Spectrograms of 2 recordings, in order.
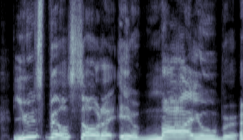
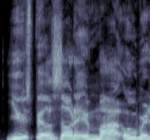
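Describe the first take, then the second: First: Slowly hammed-up irate driver, pitched a bit higher; lightly voiced offended driver, slow; slow mock angry driver. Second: Reading the message as an irate Uber driver, pitched a bit higher; lightly voiced indignant driver; mock angry driver. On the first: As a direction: drag out the driver's complaint mockingly. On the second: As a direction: play the offended driver, half-hammed. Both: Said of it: "It said".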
